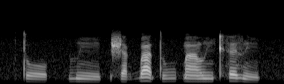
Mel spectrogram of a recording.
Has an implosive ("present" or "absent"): present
